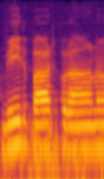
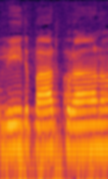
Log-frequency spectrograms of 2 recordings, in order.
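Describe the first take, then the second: Both takes have the same delivery.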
